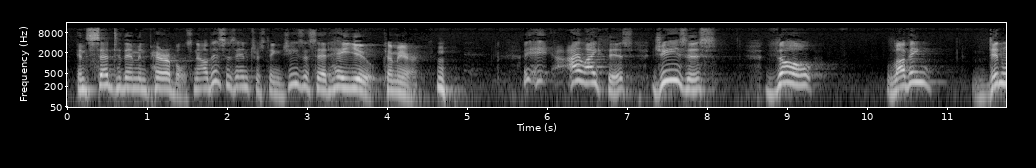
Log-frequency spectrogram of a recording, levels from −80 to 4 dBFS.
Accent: American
